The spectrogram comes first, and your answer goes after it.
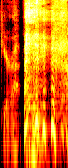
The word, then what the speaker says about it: Ceara: But if I'm going to have repeat interactions, I've I've tried to get good at saying, and my name is pronounced Kira.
